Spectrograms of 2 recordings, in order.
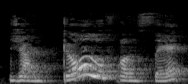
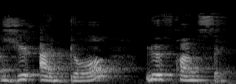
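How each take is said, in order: First: The vowel of je is dropped before adore. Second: The vowel of je is kept before adore. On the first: The speaker calls it right. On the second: The speaker calls it wrong. "and not je adore le français"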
